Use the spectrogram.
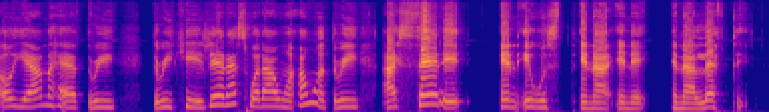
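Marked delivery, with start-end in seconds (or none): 0.0-3.6 quick, casual, offhand matter-of-fact delivery. Speaker acting out her past self's words, retelling a casual remark. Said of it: "I said it like just saying it like".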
